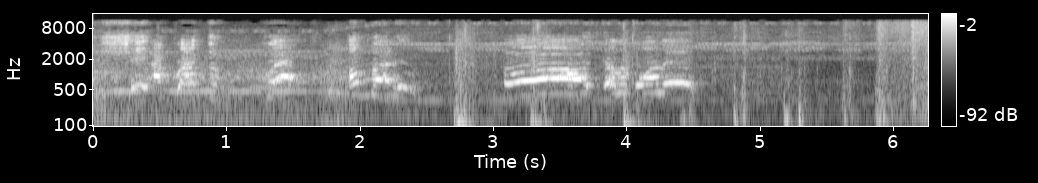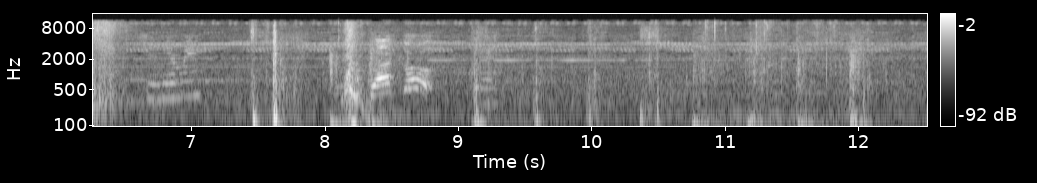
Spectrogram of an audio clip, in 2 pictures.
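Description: Heavy footsteps crunch on a dirt path.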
